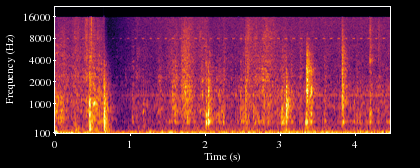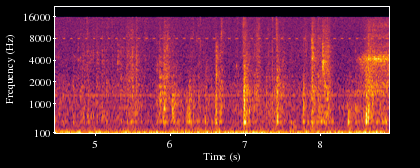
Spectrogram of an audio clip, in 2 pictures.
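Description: A cardboard subscription box and its paper packing being handled and opened: scattered taps, clicks and rustles over a steady low hum.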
